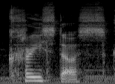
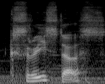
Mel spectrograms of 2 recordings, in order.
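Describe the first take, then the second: First: The word begins with a throaty kh sound. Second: The word begins with an x-like ks sound. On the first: The speaker calls it right. "it's pronounced like the Hebrew chet or kaf, and so we have Kh" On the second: The speaker calls it wrong. "this looks like an X, so you might think it's Christos"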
